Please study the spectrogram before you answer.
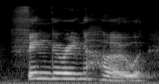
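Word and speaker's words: Fingringhoe: so i'm gonna say i think it's pronounced in essex fingering hoe now a hoe is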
